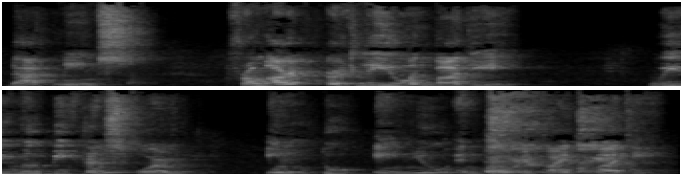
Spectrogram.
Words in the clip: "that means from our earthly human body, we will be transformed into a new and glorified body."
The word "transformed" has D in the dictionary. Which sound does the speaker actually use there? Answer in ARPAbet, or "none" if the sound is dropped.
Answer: D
